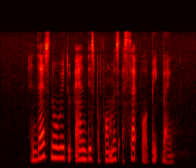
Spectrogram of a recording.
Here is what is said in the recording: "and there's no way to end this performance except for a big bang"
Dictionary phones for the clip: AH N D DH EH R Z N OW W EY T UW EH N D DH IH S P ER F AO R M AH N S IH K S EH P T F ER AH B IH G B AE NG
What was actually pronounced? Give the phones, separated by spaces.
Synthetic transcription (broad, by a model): AH N D EH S N OW W EY T UW EH N D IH S P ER F AO M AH N S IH S EH T F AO AH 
